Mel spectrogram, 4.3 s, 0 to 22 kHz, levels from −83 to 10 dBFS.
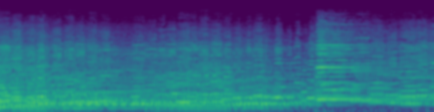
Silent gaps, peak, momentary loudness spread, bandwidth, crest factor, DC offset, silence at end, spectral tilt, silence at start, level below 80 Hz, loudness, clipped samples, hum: none; -4 dBFS; 7 LU; 15 kHz; 16 dB; under 0.1%; 0 s; -5 dB/octave; 0 s; -44 dBFS; -20 LUFS; under 0.1%; none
